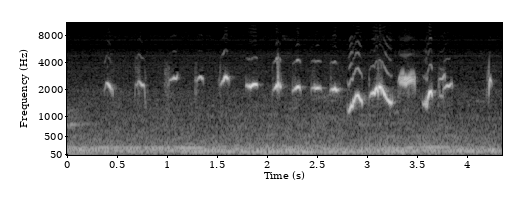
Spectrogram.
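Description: White-rumped shama song: a rapid run of short, clear whistled notes, about four per second, ending in richer warbled phrases; low background hum.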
